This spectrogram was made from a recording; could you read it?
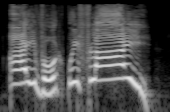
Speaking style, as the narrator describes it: yelled

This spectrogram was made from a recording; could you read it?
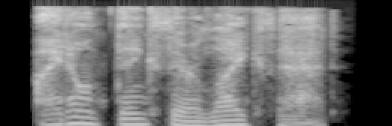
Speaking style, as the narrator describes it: Liana said softly

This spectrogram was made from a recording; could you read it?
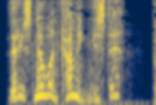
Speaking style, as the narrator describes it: Psyche asked, a little anxiously, worried in another direction entirely

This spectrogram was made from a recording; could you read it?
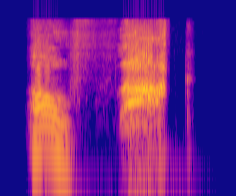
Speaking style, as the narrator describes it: Justine yelled

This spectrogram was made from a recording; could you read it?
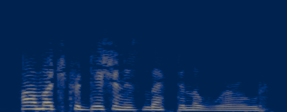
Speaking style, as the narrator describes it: Aliat asked bitterly

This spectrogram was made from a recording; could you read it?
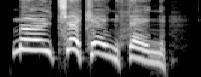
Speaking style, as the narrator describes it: cried Norbert delightedly

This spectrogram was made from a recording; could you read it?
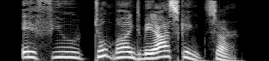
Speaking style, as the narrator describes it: Ryandale said in a hesitant tone

